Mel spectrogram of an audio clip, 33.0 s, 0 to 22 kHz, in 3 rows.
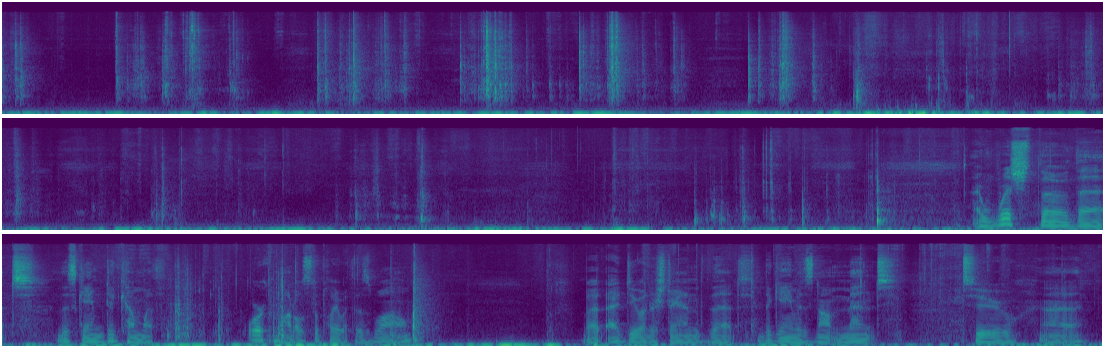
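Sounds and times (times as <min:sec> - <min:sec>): steady low hum: 0:00.0 - 0:33.0
plastic pieces clicking and rattling: 0:01.1 - 0:02.5, 0:03.1 - 0:08.3.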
